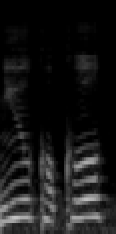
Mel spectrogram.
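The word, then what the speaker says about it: 入国: 네, 입국 나비비 있고 일본어 발음으로는 뉴코쿠 노뉴로 읽혀집니다.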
